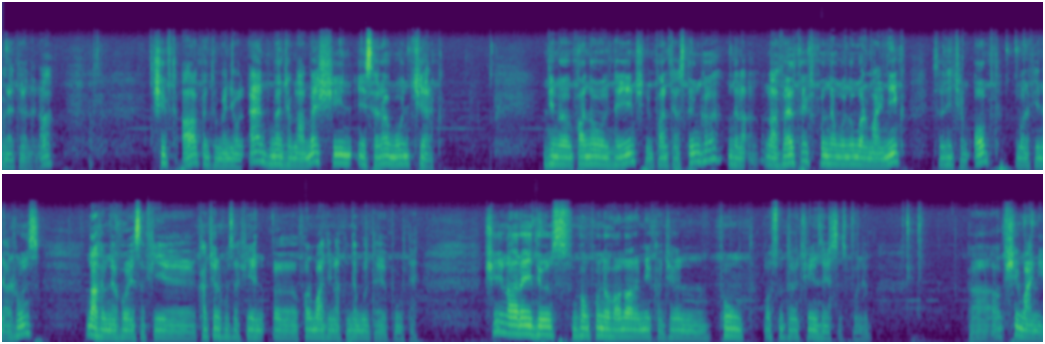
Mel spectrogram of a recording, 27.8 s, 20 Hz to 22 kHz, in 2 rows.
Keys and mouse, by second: 2.1 shift+a, 7.6-10.0 middle drag, 20.9-24.0 drag, 27.4-27.7 drag.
